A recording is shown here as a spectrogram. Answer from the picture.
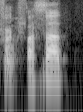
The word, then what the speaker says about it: façade: ¿cómo se pronuncia esta palabra? Es Fasad.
